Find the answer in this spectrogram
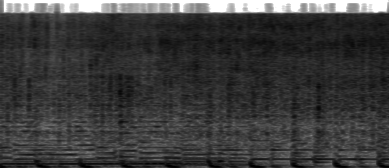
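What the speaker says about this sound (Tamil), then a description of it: "தாளிப்புக்கு தேவையான பட்டை, கிராம்பு, லவங்கம், அன்னாச்சி இலை இதெல்லாம் போட்டு கொஞ்சம் சோம்பு போட்டு நீங்கள் தாளிச்சுக்கோங்க" Whole spices (cinnamon, cloves, bay leaf and fennel seeds) crackle and sizzle loudly in hot oil as the tempering for a mutton curry begins, with a steady fry broken by rhythmic scrapes of stirring.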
